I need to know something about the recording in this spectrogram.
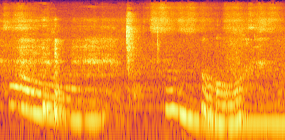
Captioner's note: cooing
